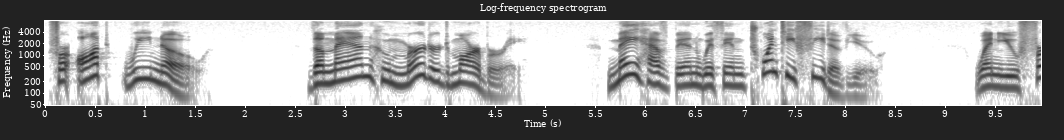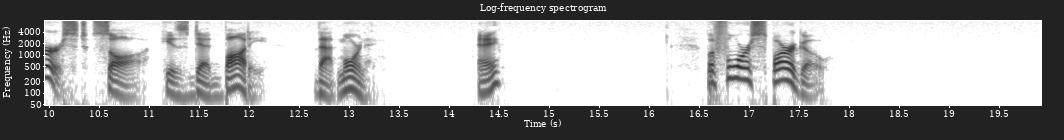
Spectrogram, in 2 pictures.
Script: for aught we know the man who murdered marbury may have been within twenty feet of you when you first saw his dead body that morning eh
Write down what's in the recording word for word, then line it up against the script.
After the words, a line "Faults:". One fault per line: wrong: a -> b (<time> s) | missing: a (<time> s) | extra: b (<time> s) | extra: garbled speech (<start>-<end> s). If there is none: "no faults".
for aught we know the man who murdered marbury may have been within twenty feet of you when you first saw his dead body that morning eh before spargo
Faults:
extra: before spargo (16.6 s)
